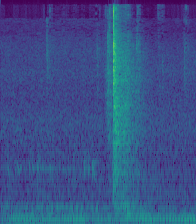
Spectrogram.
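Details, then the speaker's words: Newly installed electric gate opener with arm, bracket and lock aligned, on test: a low, steady motor hum as the gate comes down, then one soft settle at the stop with no hard bang. It closes smoothly with no slamming. "Zerou agora o que a gente pode dormir sossegado que não tem mais pancada"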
